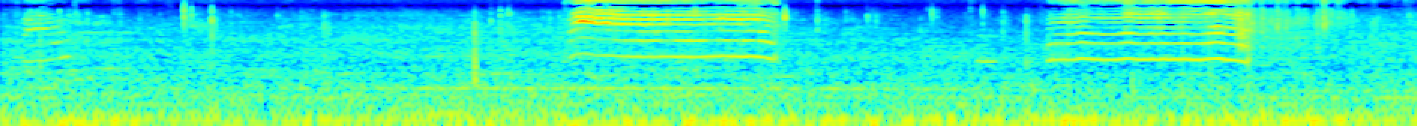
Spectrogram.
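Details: Hungry orphaned stray kittens on the streets of Istanbul begging for food: two long, loud, high meows, each held steady for about a second with a slight droop at the end, over a constant low outdoor rumble.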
